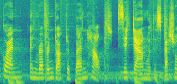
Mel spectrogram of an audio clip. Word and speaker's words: Haupt: Haupt. I always hear you pronounce it correctly.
